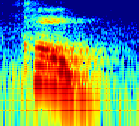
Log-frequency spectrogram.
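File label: "come", Nigerian Pidgin, female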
